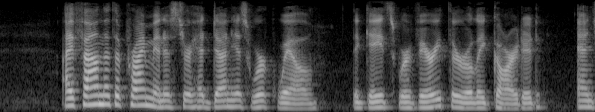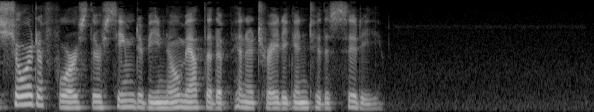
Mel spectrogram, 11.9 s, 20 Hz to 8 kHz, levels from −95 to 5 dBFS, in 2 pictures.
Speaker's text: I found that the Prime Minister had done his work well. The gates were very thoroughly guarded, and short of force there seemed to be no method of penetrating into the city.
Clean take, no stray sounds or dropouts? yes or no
yes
